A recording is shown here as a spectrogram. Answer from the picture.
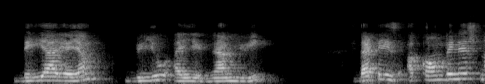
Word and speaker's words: Drambuie: That is, suppose if you take Drambuie, D-R-A-M-B-U-I-E, Drambuie, that is a combination of honey and as well whiskey.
